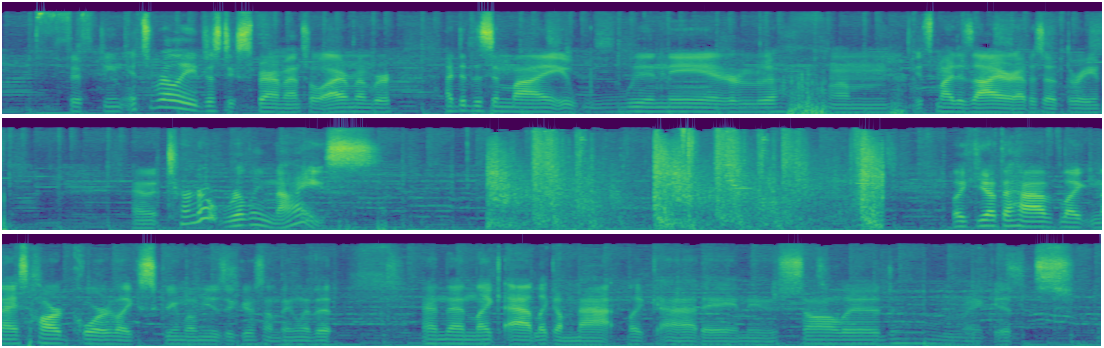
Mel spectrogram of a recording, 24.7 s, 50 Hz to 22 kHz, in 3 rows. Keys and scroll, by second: 0.9 Return, 5.7 ctrl+0.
